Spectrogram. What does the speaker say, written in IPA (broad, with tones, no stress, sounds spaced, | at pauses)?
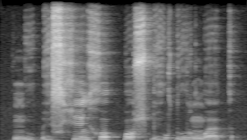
ɲ ṳ˧˩˧ ɓ e̤˨˩ z x i˥˧ l x o˥˧ k͡p o˧˩˧ ɬ ɓ e̤˨˩ w ɗ ṳ˥˧ l ŋʷ ɜ˧˩˧ k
